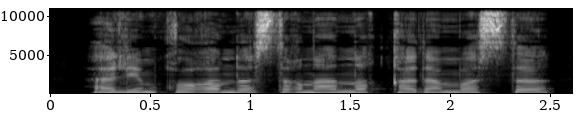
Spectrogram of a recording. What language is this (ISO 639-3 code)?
kaz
